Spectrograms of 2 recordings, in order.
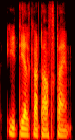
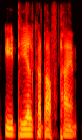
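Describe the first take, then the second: No difference in how they are said.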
